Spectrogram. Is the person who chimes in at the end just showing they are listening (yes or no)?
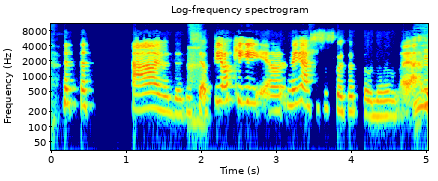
yes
